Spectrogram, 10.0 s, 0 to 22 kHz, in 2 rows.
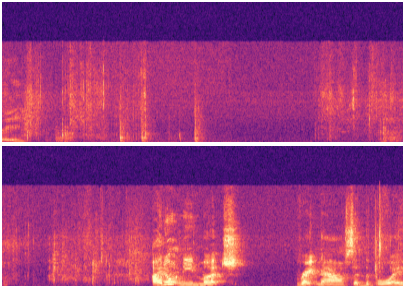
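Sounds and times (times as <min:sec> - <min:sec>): book rustling and tapping: 0:03.9 - 0:06.9.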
